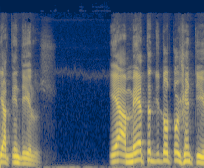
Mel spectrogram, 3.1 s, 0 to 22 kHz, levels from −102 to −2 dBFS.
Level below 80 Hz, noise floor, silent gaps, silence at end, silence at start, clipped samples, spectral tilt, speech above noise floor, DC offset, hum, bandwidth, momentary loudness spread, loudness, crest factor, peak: -56 dBFS; -54 dBFS; none; 0 s; 0 s; under 0.1%; -6 dB/octave; 40 dB; under 0.1%; 60 Hz at -45 dBFS; 14 kHz; 8 LU; -14 LUFS; 14 dB; 0 dBFS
